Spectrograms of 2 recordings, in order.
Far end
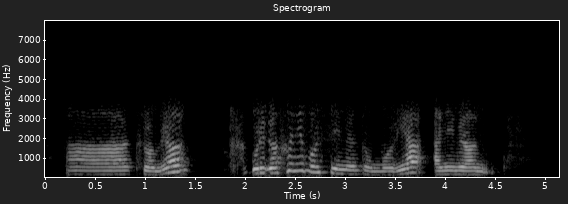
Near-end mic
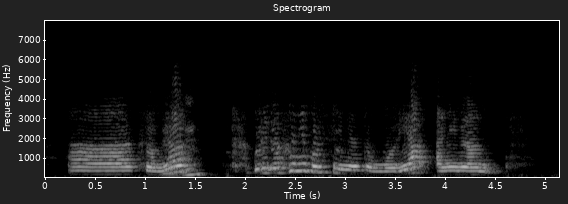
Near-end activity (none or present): present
